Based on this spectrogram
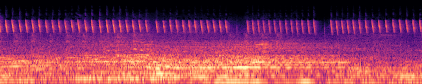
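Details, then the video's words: Bar-winged prinia singing as a lure so that young birds learn the song: fast trains of bright, clipped high notes repeated several times a second, broken by brief gaps near four and six seconds. A steady low droning fills the background. "Ciblek Sawah Gacor || Memancing Ciblek Sawah Paud Belajar Bunyi"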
